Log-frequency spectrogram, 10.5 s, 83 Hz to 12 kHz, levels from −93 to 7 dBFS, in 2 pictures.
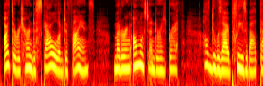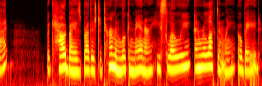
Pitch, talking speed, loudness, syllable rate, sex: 225 Hz, 185 wpm, -19 LUFS, 6.3 syllables/s, female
